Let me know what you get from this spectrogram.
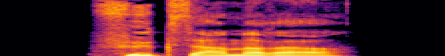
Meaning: inflection of fügsam: 1. strong/mixed nominative masculine singular comparative degree 2. strong genitive/dative feminine singular comparative degree 3. strong genitive plural comparative degree
- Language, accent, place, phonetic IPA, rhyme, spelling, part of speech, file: German, Germany, Berlin, [ˈfyːkzaːməʁɐ], -yːkzaːməʁɐ, fügsamerer, adjective, De-fügsamerer.ogg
